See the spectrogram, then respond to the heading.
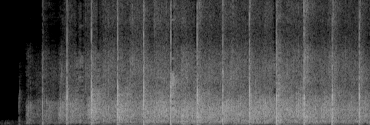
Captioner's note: applause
